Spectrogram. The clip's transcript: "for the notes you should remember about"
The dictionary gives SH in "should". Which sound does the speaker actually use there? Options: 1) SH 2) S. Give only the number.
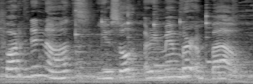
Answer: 2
